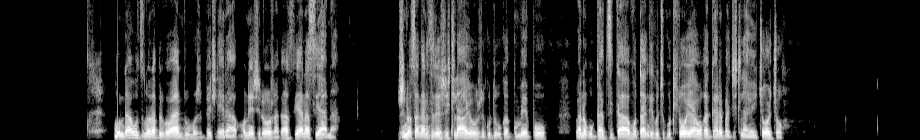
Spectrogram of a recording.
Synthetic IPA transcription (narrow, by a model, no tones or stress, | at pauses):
mundaud͡zino̞ɾapirwaʋantʰumuʐibʱe̞ɮe̞ɾamune̞ʐiɾo̞ʐakasijanasijana | ʐino̞saŋɡanisiraʐiɬajo̞ʐe̞kutiukaɡʱume̞po̞ | ʋano̞kuɡʱad͡zikaʋotaŋɡe̞kut͡ʃikuɬo̞jawakaɡʱaɾepat͡ʃiɬajo̞it͡ʃo̞ːt͡ʃo̞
